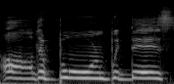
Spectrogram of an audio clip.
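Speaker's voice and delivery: very strong put-on French accent. Retelling what a mother said about her son: imitating a strong French accent. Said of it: "with her very Frenchy accent".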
